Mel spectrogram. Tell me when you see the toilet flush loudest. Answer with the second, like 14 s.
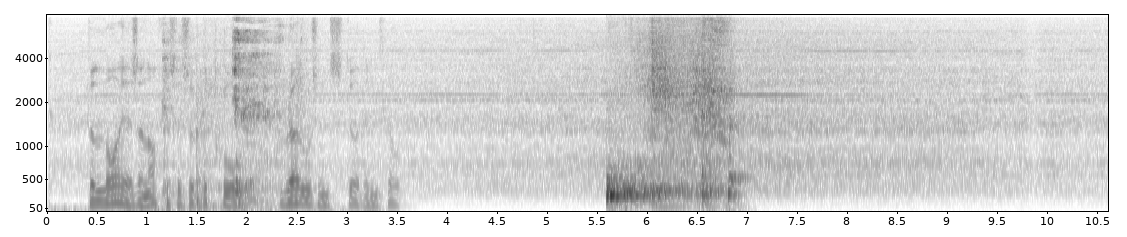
6 s.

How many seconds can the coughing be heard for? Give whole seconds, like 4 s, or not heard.
2 s.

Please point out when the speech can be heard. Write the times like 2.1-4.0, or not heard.
0.0-3.5.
